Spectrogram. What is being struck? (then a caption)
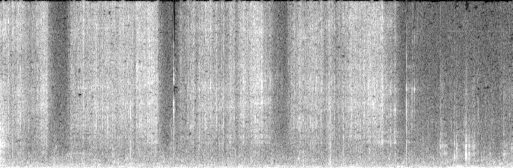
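Thin plastic zip bag holding manicure tools. A thin transparent pink plastic zip bag holding a nail brush, toe separators and clippers is crinkled and rubbed by fingers with long red nails. Bright, papery crinkling comes in regular bursts about once a second over a steady low rumble.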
